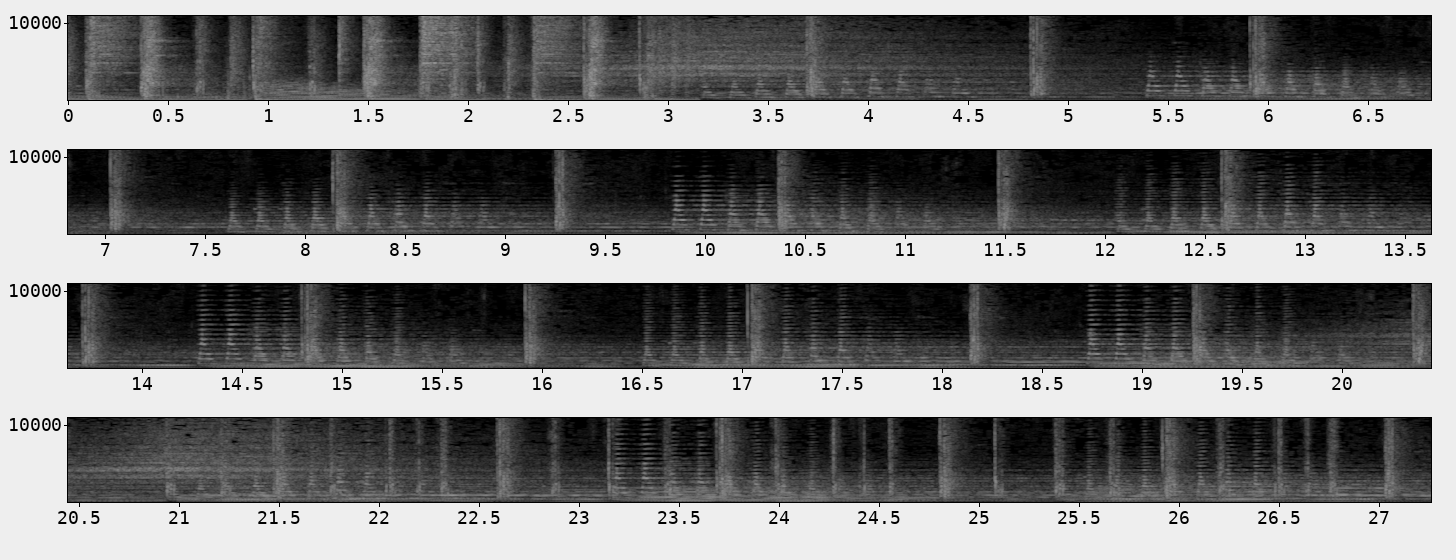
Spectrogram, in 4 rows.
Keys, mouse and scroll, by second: 1.7 click, 5.4 click.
